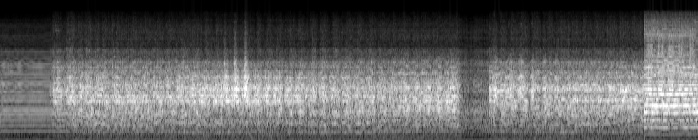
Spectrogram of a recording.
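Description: A small rotary tool whirs loudly as it grinds a hard sheet.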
